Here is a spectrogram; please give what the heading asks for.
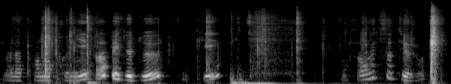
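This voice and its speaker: A French woman with a slightly hoarse voice, chatting through a tarot card reading with many hesitations and fillers. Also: medium pitch, big pitch swings, brisk, noisy background. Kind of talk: casual weekly tarot reading.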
